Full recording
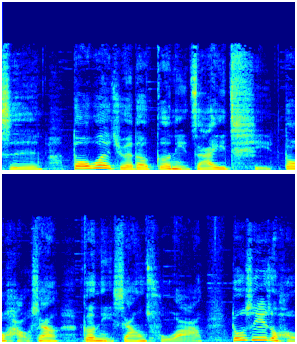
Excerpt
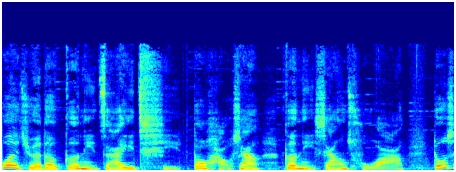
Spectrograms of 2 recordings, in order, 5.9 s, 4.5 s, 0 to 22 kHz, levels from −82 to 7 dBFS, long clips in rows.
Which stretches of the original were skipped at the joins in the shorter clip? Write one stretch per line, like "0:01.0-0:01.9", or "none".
none

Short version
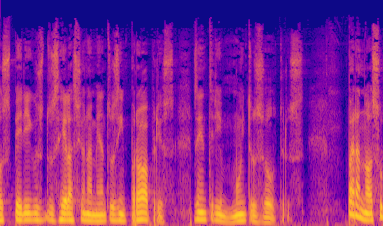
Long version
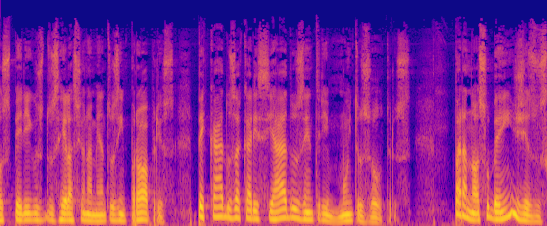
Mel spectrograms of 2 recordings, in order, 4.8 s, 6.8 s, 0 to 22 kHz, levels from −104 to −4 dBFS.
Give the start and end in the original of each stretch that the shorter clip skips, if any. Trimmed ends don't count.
0:02.4-0:03.8

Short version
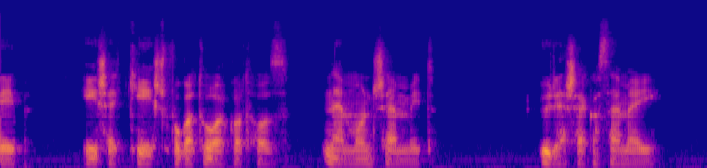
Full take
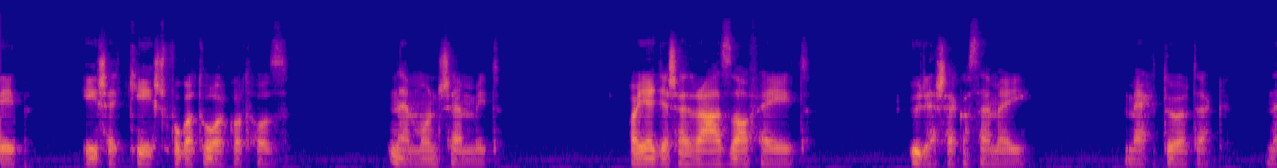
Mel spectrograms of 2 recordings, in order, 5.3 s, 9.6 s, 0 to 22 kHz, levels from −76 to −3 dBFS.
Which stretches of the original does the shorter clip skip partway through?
0:02.3-0:02.8
0:04.4-0:06.7

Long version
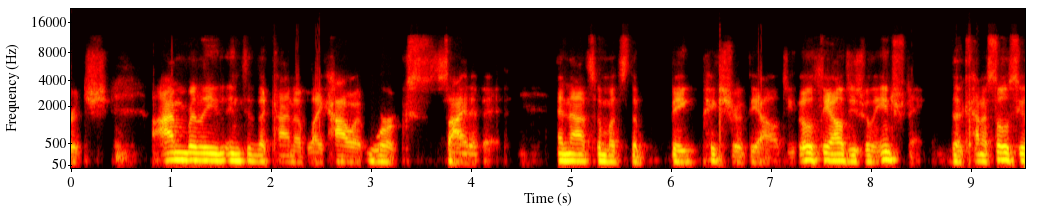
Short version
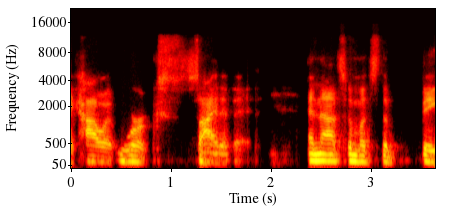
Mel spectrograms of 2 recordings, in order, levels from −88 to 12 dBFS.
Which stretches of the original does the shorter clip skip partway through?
none

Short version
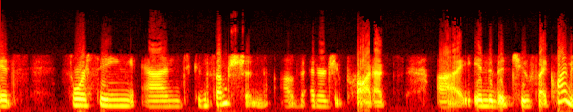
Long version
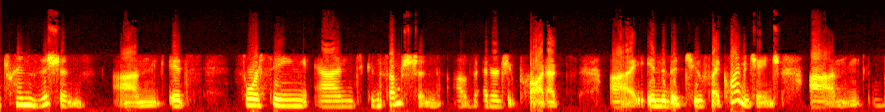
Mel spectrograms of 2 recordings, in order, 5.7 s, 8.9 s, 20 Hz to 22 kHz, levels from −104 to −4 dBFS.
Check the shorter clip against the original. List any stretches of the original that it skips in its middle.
none

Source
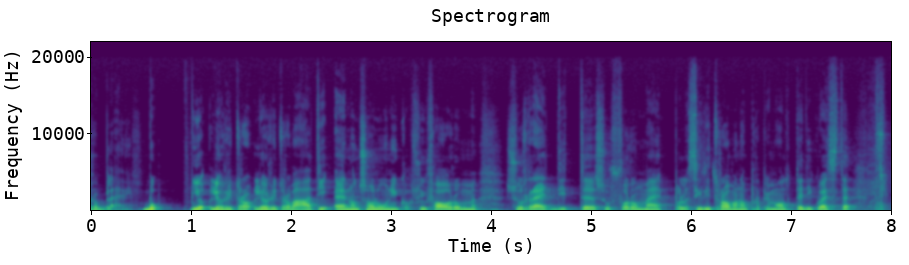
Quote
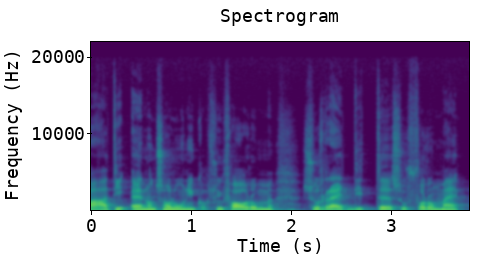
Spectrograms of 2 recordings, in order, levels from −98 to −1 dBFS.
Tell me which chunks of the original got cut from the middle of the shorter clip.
none

